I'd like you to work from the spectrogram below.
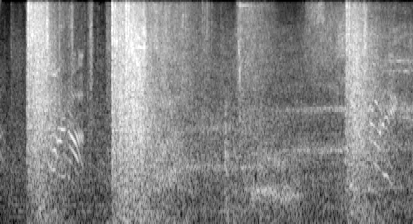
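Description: Gunfire in Alan Wake rings out as dense, loud bursts of shots and booms, with a voice talking over the noise throughout.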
